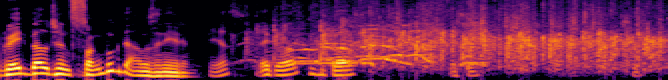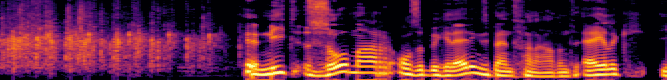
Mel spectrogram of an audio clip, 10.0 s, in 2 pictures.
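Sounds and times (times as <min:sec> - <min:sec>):
speech: 0:00.0 - 0:03.6, 0:06.8 - 0:09.9
crowd applause: 0:01.7 - 0:06.8.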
